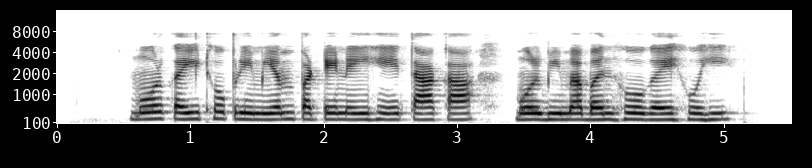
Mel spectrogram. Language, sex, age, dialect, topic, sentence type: Chhattisgarhi, female, 18-24, Central, banking, question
